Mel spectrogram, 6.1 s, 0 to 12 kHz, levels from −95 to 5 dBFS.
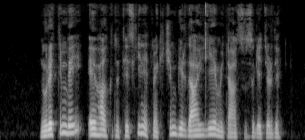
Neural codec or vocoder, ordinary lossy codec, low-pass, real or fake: none; AAC, 64 kbps; 10.8 kHz; real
